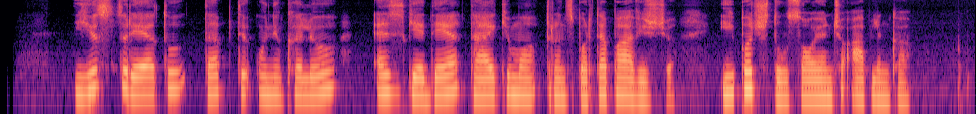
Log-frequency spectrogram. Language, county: Lithuanian, Kaunas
